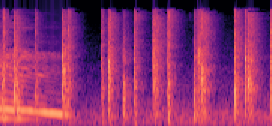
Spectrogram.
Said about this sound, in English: So, you know, one more round of applause.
